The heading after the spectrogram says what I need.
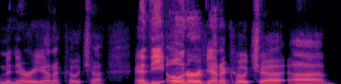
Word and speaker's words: Yanacocha: Yeah, it's funny because normally I would say Minera Yanacocha, which is more of a Spanish pronunciation.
